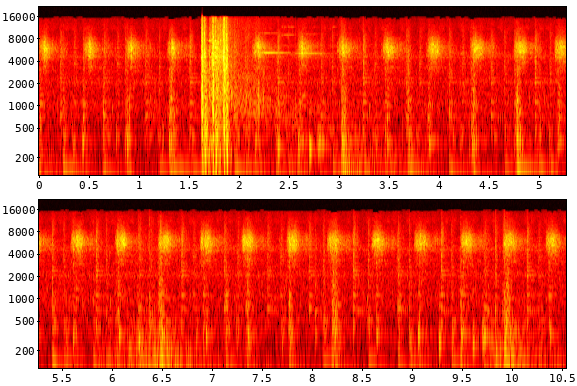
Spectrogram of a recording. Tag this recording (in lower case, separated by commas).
music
